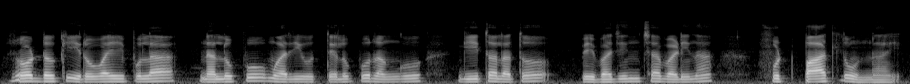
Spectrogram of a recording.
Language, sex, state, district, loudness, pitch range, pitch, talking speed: Telugu, male, Telangana, Hyderabad, -20 LUFS, 120-140 Hz, 130 Hz, 65 wpm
